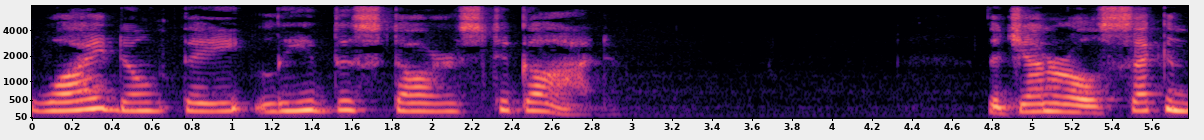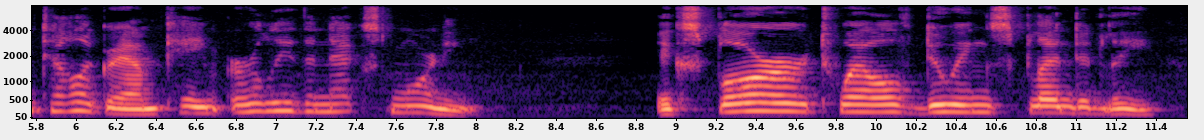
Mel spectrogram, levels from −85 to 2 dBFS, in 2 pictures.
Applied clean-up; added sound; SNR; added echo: none; none; none; none.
